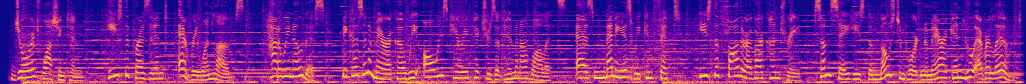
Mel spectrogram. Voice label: perky

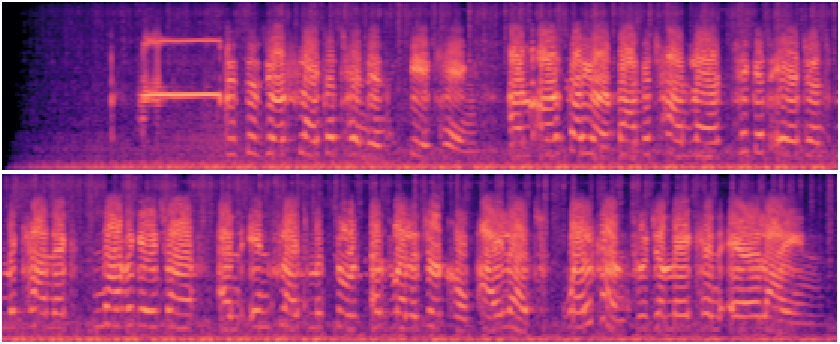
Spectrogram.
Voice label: jamaican

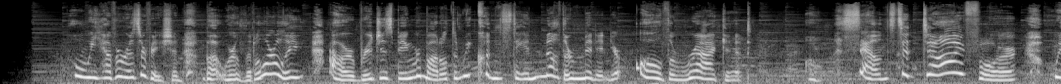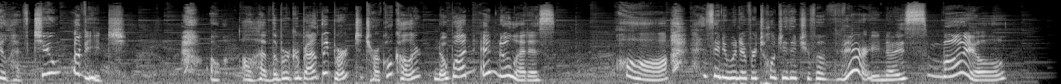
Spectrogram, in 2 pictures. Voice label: Character; Vampirina

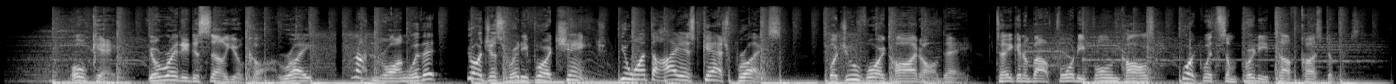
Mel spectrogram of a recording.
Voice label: Tough Guy

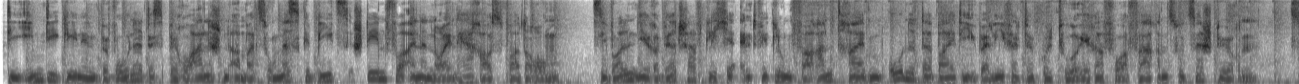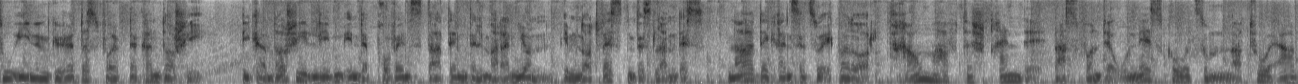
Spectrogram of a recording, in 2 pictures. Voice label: Documentary

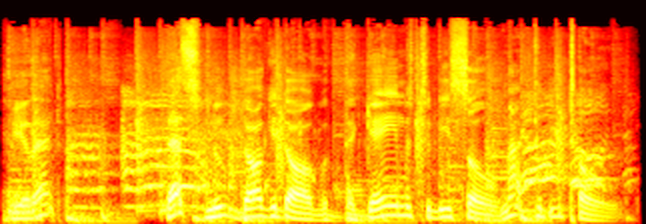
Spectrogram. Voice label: upbeat

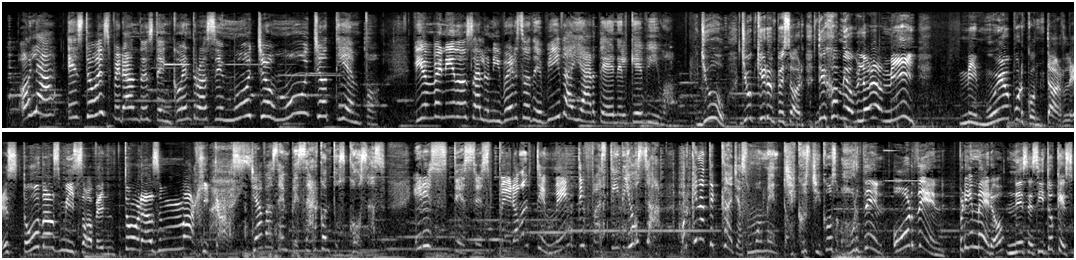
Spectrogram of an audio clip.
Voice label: Spanish Character Showcase

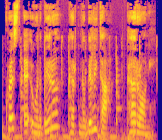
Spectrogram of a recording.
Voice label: italian Commercial

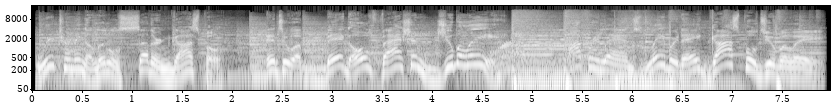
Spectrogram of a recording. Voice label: upbeat

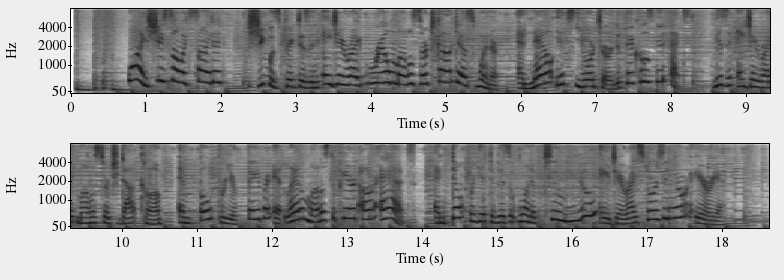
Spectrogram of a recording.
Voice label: announcer

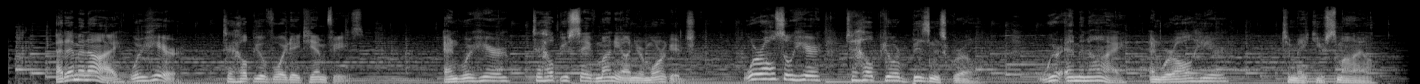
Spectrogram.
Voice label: friendly

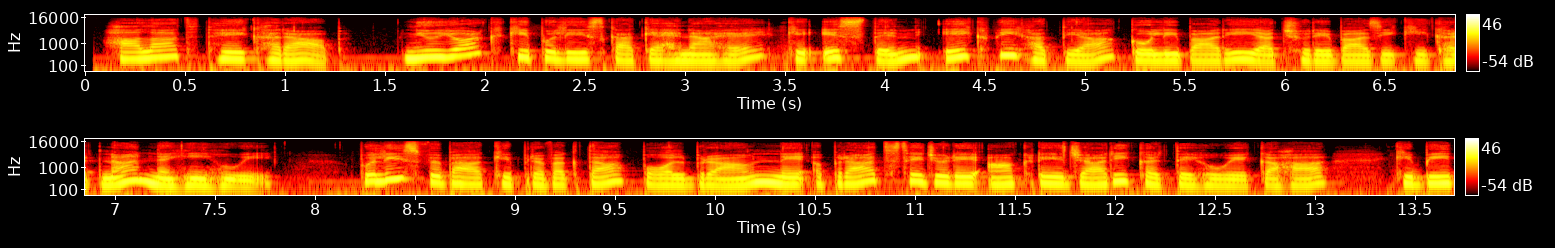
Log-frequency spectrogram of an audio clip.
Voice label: Hindi

